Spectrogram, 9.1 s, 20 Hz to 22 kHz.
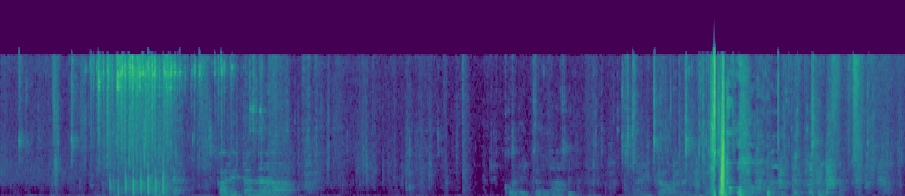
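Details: A female Pembroke Welsh Corgi, born 8 July 2015, gives short, tonal barks and whining yelps in scattered bursts, with a sharp knock, while being set upon again by another dog. Pembroke Welsh Corgi.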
